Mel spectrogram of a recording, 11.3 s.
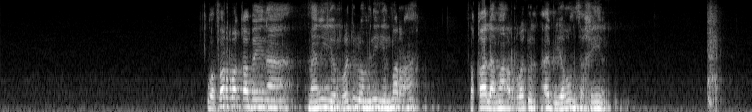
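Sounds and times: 
quiet hum: 0.0 - 11.2
speech: 3.1 - 6.4, 7.0 - 9.2
sneeze: 10.6 - 11.0.

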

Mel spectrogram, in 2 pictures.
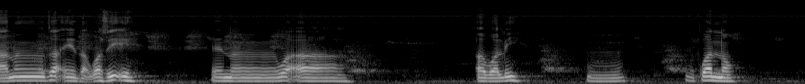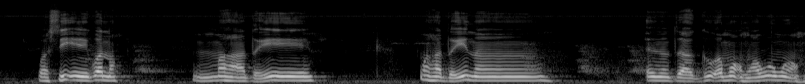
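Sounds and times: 
speech: 0.0 - 3.6, 4.8 - 7.5, 8.4 - 9.4, 10.0 - 11.3, 12.2 - 13.6, 14.5 - 16.0
dog barking: 3.5 - 3.9, 5.4 - 5.8, 6.6 - 7.0, 9.4 - 9.8, 13.8 - 14.7.

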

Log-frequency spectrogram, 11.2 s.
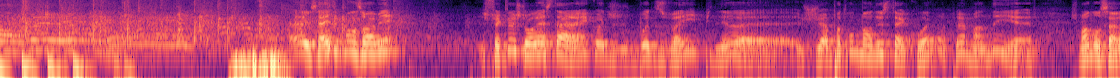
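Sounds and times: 
audience applause welcoming a comedian at a comedy show: 0.0 - 4.8
low thumps: 2.3 - 2.9
speech: 3.0 - 4.1, 4.8 - 11.1.

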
